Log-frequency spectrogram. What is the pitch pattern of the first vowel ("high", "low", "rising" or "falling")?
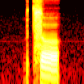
low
